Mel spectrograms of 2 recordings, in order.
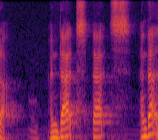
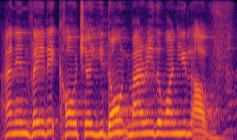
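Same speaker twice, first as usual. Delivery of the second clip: higher, louder priestly announcement; priest on loudspeaker; 7 semitones higher, 4 dB louder than usual. Retold or imitated. Speaker imitating a priest heard from a wedding marquee, raised announcing voice. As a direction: proclaim it like a priest over a loudspeaker. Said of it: "the priest on the loudspeaker".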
